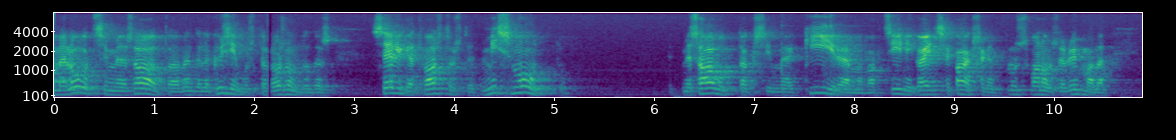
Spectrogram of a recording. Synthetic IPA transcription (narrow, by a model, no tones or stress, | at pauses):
me̞lo̞ːt̪sime̞sɑːd̪̥ɑne̞nd̪̥e̞lekys̬ʲimust̪e̞leo̞sund̪ɑd̪e̞s | se̞lɡe̞t̪ːˑvɑst̪ust̪e̞t̪mismuːt̪ːu | e̞t̪me̞sɑːvut̪ːˑɑksime̞kiːɾe̞mɑvɑk̚t̪siːnikɑjt̪sekɑɦe̞ksɑkend̪̚plusvɑnuseɾyhmɑle̞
